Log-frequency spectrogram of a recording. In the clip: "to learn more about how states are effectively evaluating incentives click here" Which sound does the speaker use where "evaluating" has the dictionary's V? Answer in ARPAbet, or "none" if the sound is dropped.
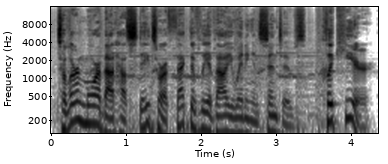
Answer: V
